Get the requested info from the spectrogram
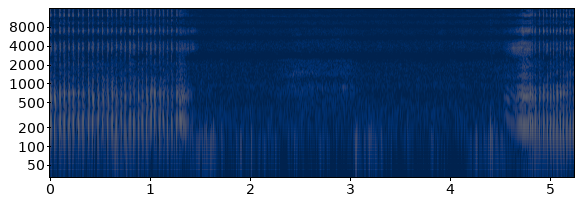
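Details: Nine-year-old female English Bulldog asleep, giving a rattling, fluttery snore for over a second, a quiet pause of soft breathing, then another vibrating snore starting near the end.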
